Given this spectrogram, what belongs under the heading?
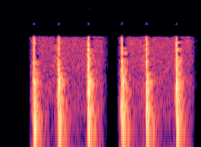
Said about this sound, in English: Listen, someone is knocking at the door.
